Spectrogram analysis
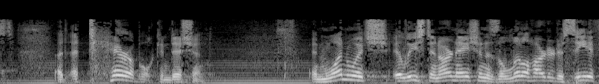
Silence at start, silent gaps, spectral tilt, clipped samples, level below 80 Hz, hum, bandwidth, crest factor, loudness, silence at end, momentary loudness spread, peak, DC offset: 0 s; none; -4 dB/octave; under 0.1%; -36 dBFS; none; 8.8 kHz; 16 dB; -15 LUFS; 0 s; 17 LU; 0 dBFS; under 0.1%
